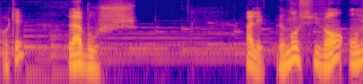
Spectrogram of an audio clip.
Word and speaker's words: bouche: Bush c'est facile pour une personne anglophone de dire bouche. OK la bouche.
